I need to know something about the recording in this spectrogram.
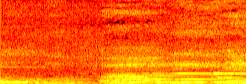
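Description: Male singer holding long wordless notes into a handheld microphone, a new note starting about a second in, with soft instrumental backing under the voice.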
